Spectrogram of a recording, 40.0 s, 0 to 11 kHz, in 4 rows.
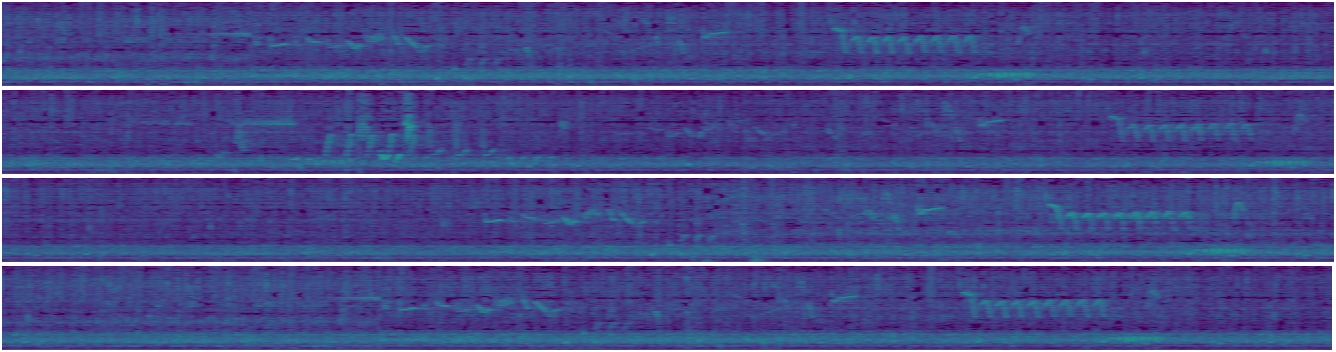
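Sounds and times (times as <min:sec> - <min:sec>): birds chirping and trilling: 0:23.6 - 0:29.3.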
